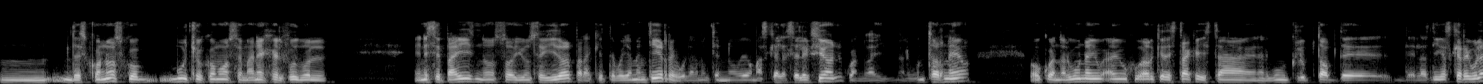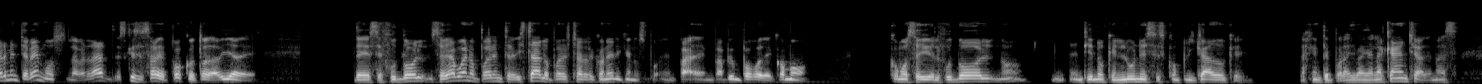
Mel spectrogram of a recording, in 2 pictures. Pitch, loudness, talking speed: 125 Hz, -22 LUFS, 210 wpm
